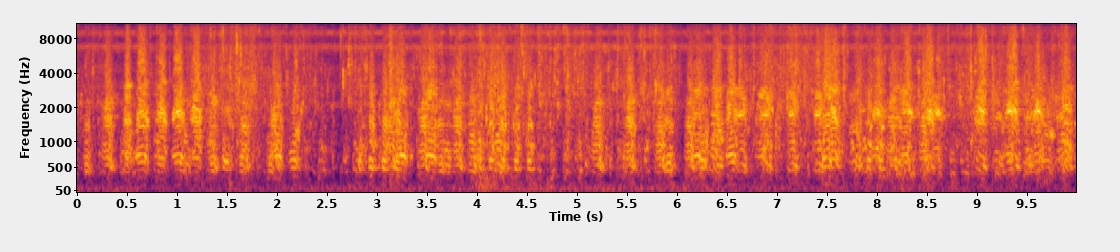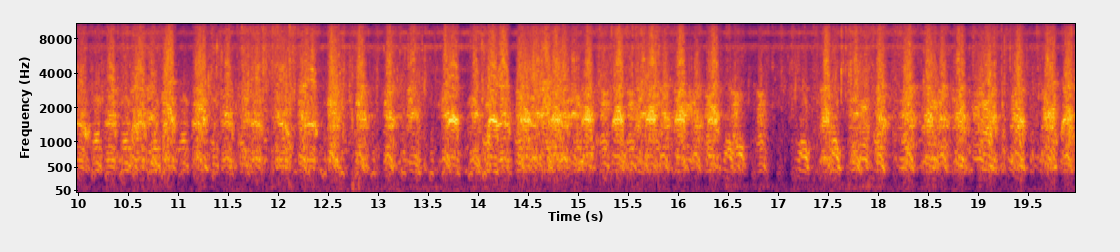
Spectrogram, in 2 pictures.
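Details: Breeding chorus of field frogs, used as a lure for catching them; many voices produce a continuous stream of fast, nasal, repeated croaks, with a short dip in loudness around the seventeenth second.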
